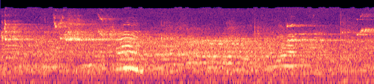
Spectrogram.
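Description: Basketball being dribbled on a hardwood gym court, under a steady murmur of the gym crowd and faint voices.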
